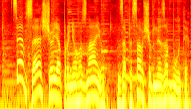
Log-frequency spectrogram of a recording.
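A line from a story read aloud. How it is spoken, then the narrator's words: Plain, old man. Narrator (Ukrainian): сказав дідусь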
